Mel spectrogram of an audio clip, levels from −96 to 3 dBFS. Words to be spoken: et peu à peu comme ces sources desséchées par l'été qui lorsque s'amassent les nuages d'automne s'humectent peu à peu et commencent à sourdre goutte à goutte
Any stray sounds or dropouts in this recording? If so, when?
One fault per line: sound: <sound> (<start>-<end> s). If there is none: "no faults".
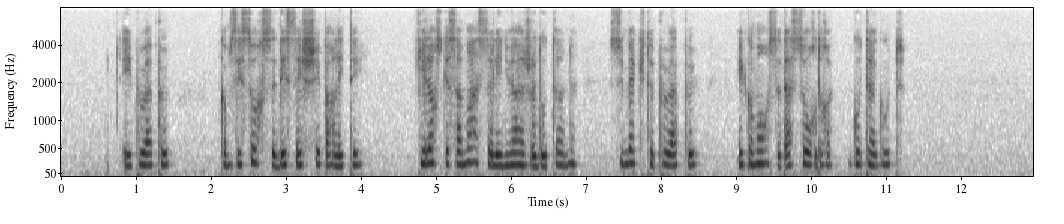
no faults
